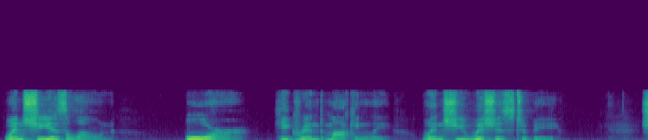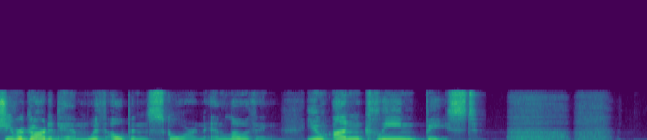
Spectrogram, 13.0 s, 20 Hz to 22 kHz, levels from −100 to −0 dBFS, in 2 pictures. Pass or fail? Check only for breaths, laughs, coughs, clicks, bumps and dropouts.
fail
